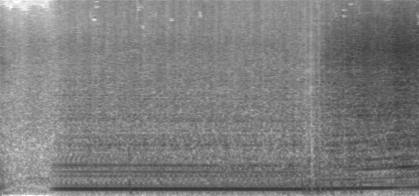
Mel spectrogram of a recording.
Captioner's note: engine revving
